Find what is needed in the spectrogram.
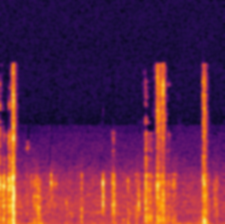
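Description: Snap-off utility knife cutting the tape along the edge of a small cardboard box: a sharp click just after the start, then scattered small clicks and scratches, with a short scraping rustle about a second and a half in.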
